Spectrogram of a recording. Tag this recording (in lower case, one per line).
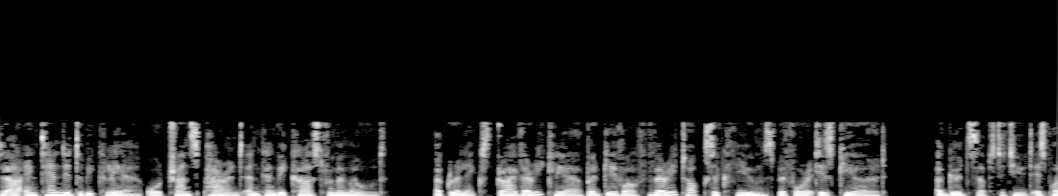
speech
